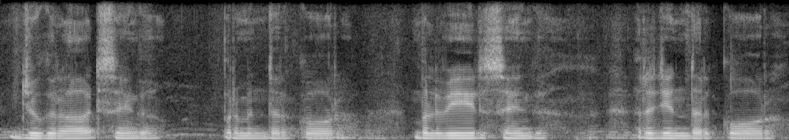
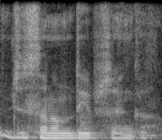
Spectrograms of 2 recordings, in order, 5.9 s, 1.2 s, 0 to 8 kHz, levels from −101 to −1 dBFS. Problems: continuous background conversations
